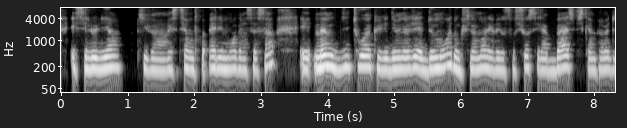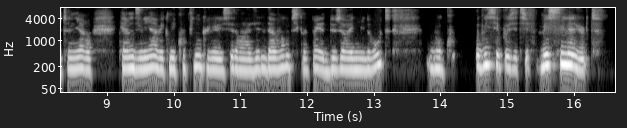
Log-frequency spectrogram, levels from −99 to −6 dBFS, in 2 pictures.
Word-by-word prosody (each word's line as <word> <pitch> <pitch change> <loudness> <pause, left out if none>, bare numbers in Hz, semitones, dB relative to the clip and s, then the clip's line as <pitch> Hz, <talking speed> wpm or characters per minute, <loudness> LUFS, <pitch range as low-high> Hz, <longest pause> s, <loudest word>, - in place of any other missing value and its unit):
et 180 - -1
c'est 180 - -1
le 175 +1 +4
lien 190 +3 +2 0.2
qui 180 - -4
va 160 -1 -3
rester 165 +1 -5
entre 165 -5 -4
elle 180 -1 0
et 175 - +1
moi 170 +1 -1
grâce 165 -4 -6
à - - -2
ça 210 +9 -4 0.4
et 170 - 0
même, 195 0 +6
dis-toi 195 +2 +1
que 190 -2 -4
j'ai 165 0 0
déménagé, 175 +2 +1
il - - +3
y - - +2
a - - +4
2 165 +2 +1
mois 190 +5 +2
donc 170 -6 0
finalement, 175 +5 -2
les 175 -2 -1
réseaux 165 -1 -3
sociaux, 155 +5 -6
c'est 190 -2 -7
la 160 0 -2
base 180 +6 -1
puisqu'elle 165 -4 -7
va - - -3
me - - -12
permettre 170 0 -3
de - - -7
tenir, 175 +1 -2
heu, - - -3 0.5
quand 180 - 0
même, 185 +1 +4
des 170 0 -1
liens 180 +3 +2
avec 170 -3 -2
mes 170 -1 +1
copines 200 +4 -4
que 185 -2 -6
j'ai 165 0 0
laissées 160 +3 -4
dans 165 -2 -1
la 160 - -1
ville 170 +2 -3
d'avant, 175 +3 0
puisque 195 -3 -11
maintenant, 165 +3 -6
il - - -2
y - - -2
a - - -2
2 170 +3 -3
heures 170 - 0
et 165 - +2
1/2 165 0 0
de 165 - -1
route 225 - -1 0.5
donc 175 -3 -2 0.5
oui, 205 +3 +5
c'est 225 -2 -1
positif, 175 -3 -5
même 210 +2 +9
si 220 - -1
c'est 235 +1 +5
une 230 - +12
adulte. 185 -7 +2
175 Hz, 265 wpm, -22 LUFS, 165-190 Hz, 0.5 s, une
